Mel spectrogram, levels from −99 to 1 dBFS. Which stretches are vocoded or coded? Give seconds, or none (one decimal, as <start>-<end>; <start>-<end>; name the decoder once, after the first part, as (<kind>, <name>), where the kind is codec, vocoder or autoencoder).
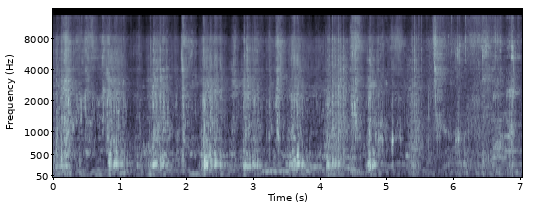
0.0-4.1 (vocoder, BigVGAN v2); 4.5-5.3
